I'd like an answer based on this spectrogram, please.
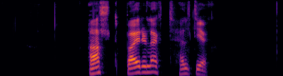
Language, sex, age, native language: Icelandic, male, 40-49, Icelandic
